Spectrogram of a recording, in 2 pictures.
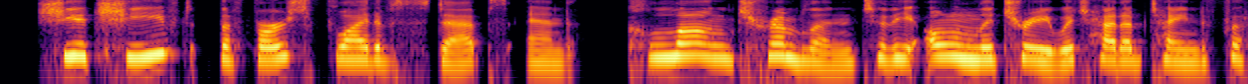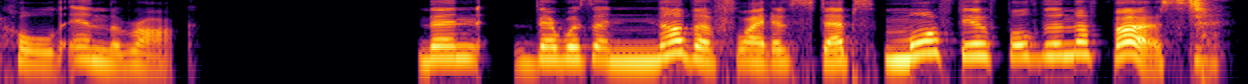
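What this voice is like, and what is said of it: Reads aloud in a put-on accent. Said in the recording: “your accent's fantastic, by the way ... Oh, this one's great.”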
